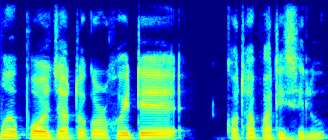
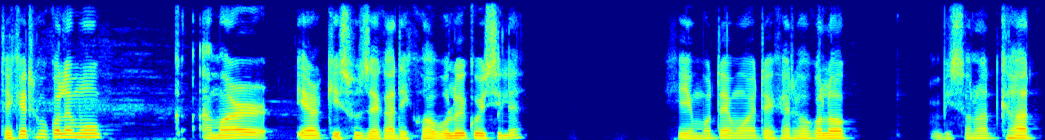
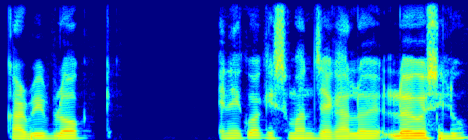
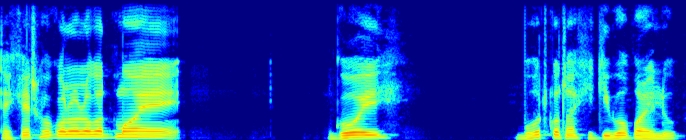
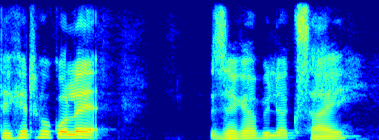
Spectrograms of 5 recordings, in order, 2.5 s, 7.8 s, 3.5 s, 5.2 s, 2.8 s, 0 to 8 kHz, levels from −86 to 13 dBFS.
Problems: background sounds at intervals, background conversations at intervals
